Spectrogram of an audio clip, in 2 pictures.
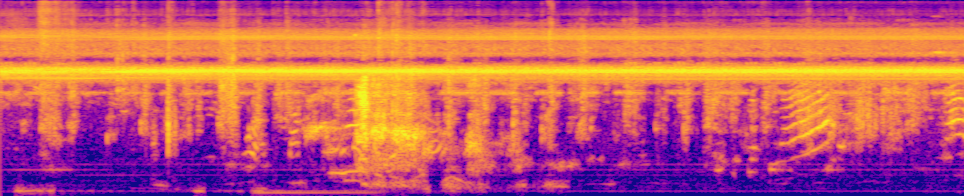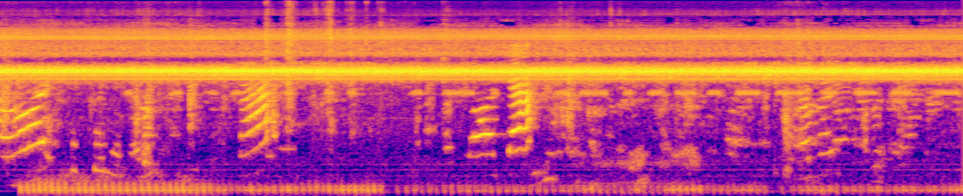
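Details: Crickets calling at night during a cricket-catching outing in the countryside; a steady, high continuous trill runs throughout, while people talk in Vietnamese and make brief handling noises and low rumbles.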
